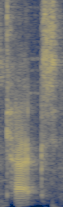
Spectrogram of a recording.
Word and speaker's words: CeX: banker at the end to see kex I think you're supposed to pronounce it sex but like who does that that's just weird I don't know if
